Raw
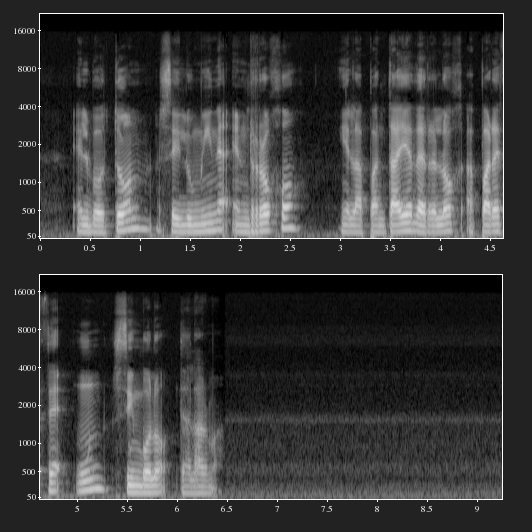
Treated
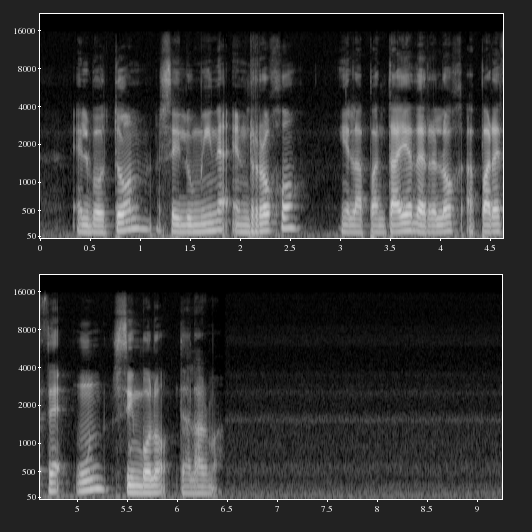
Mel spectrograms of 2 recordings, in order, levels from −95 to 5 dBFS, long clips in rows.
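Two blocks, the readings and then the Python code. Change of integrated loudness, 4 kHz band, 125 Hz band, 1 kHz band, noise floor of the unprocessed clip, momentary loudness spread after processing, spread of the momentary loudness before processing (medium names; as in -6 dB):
-2.5 dB, -1.5 dB, -3.0 dB, -3.0 dB, -54 dBFS, 11 LU, 11 LU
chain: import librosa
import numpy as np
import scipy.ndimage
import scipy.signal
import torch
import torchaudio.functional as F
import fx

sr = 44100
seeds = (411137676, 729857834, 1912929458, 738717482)

y = fx.peak_eq(x, sr, hz=2500.0, db=9.0, octaves=0.23)
y = y * 10.0 ** (-3.0 / 20.0)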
